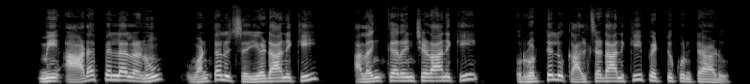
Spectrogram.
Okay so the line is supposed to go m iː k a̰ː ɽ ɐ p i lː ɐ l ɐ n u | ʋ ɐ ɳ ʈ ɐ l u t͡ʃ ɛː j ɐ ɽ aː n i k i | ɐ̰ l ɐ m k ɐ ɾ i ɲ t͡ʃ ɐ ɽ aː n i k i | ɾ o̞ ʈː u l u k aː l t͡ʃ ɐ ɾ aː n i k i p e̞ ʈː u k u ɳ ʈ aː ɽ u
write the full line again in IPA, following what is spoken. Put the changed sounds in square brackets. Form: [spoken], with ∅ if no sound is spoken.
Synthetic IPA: m iː [ʔ] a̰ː ɽ ɐ p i lː ɐ l ɐ n u | ʋ ɐ ɳ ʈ ɐ l u t͡ʃ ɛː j ɐ ɽ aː n i k i | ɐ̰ l ɐ [ŋ] k ɐ ɾ i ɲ t͡ʃ ɐ ɽ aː n i k i | ɾ o̞ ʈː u l u k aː l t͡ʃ ɐ [ɽ] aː n i k i p e̞ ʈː u k u ɳ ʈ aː ɽ u

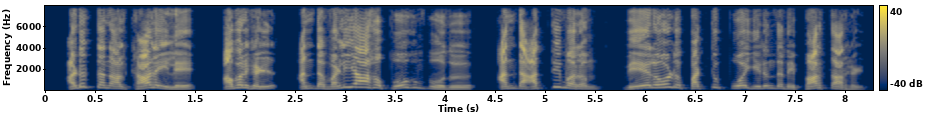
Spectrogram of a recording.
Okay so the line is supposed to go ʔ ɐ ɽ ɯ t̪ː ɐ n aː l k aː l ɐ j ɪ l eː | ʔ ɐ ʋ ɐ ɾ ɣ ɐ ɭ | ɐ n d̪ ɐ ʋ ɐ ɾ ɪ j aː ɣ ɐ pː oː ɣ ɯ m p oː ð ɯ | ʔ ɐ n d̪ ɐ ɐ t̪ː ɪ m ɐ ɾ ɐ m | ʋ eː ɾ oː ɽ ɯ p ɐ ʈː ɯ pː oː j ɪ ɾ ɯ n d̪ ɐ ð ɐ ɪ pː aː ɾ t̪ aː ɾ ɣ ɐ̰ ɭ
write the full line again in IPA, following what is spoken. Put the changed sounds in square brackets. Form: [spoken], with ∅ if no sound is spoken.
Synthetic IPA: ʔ ɐ ɽ ɯ t̪ː ɐ n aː l k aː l ɐ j ɪ l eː | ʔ ɐ ʋ ɐ ɾ ɣ ɐ ɭ | ɐ n d̪ ɐ ʋ ɐ [ɭ] ɪ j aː ɣ ɐ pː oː ɣ ɯ m p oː ð ɯ | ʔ ɐ n d̪ ɐ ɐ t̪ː ɪ m ɐ ɾ ɐ m | ʋ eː ɾ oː ɽ ɯ p ɐ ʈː ɯ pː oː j ɪ ɾ ɯ n d̪ ɐ ð ɐ ɪ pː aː ɾ t̪ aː ɾ ɣ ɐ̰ ɭ

